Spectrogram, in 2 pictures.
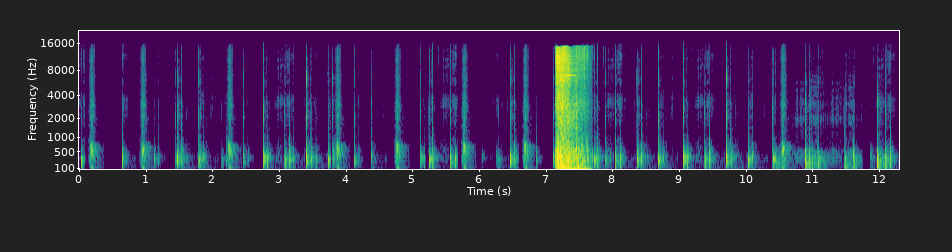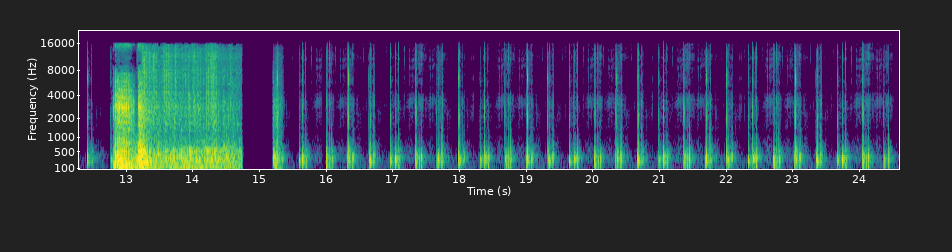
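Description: Game footsteps patter in a quick, even rhythm.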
